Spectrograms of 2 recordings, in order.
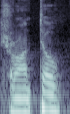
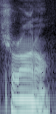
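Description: First: Both T sounds are pronounced. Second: Only one T sound is pronounced. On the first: The speaker calls it wrong. "not Toronto" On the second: The speaker calls it right. "There's no two T's in there, man. It's one T"

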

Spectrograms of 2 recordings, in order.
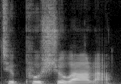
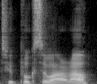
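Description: First: The x in the middle sounds like sh. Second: The x in the middle does not sound like sh. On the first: The speaker calls it right. "it should be pronounced" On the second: The speaker calls it wrong. "my supervisor and I were saying the word"

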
